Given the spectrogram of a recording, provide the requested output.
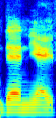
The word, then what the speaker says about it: denier: I mean, the French way is denier, but people in the U.S. say denier.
